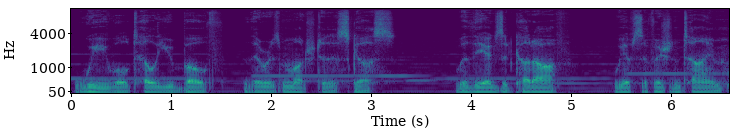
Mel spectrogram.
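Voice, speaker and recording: A man's voice: very deep voice, level tone, measured pace, soft background music. A man playing an ancient, many-voiced spirit in a possessed body for a visual novel game, speaking formally and cryptically of itself as we. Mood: calm, commanding.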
